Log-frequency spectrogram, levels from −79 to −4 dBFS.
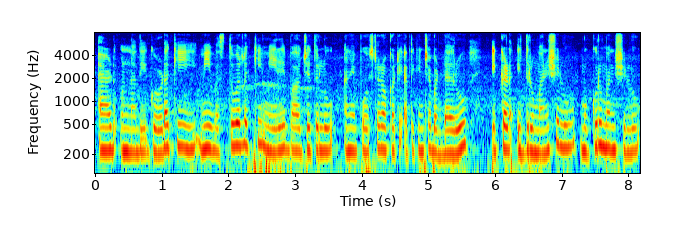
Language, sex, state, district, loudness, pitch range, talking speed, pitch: Telugu, female, Andhra Pradesh, Sri Satya Sai, -19 LUFS, 220-240 Hz, 125 wpm, 225 Hz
